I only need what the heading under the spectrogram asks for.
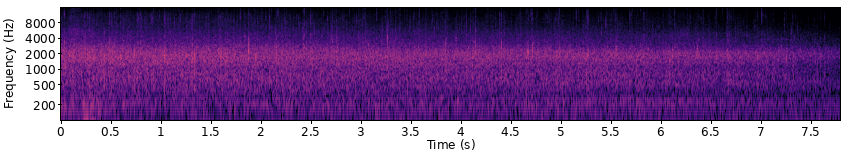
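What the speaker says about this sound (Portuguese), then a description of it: "Você pode dar um aplauso para isso? Alguém tem que aplaudir." A church congregation gives a steady, moderately loud round of applause that holds evenly for several seconds and then begins to fade near the end.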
